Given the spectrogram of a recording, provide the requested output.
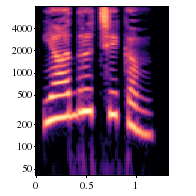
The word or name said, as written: ಯಾದೃಚ್ಛಿಕಂ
